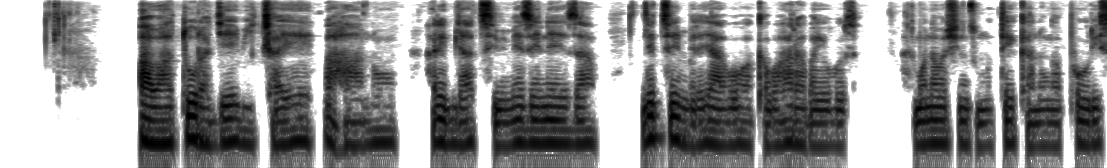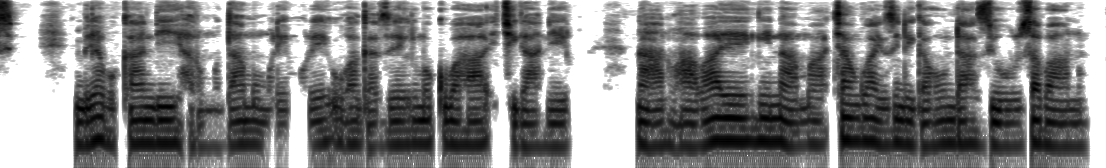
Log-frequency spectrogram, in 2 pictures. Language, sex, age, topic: Kinyarwanda, male, 18-24, government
